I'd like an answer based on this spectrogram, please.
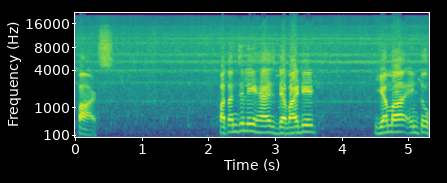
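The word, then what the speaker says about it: यम: So first is Yam. In English people call it Yama, but I will use the authentic Sanskrit terminology or authentic Sanskrit pronunciation, so you will be familiar with that as well. Yam is number 1. Second is Niyam. In English it's called Niyama.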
